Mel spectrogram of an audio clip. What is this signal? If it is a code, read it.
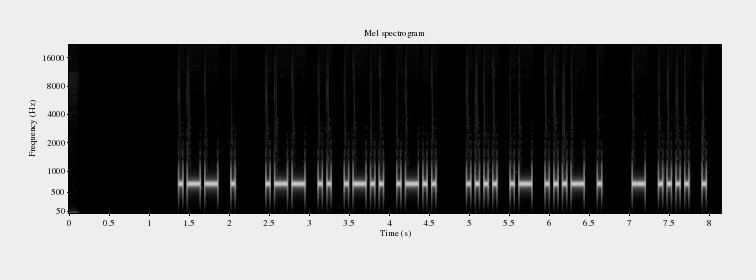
Morse code, heard as a keyed tone, about 22 wpm, 700 Hz. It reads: WE WILL HAVE THE
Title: Sentences from Top 1000 Words - Review Part 3 - 22wpm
